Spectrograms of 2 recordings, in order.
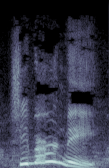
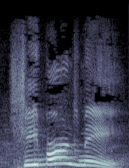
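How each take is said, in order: First: High, loud, half-laughing cry; indignant outcry. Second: Slow, high, loud wail of mock hurt; stretched-out mock lament. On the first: Retold or imitated. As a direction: announce the burn in mock outrage. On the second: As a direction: drag it out, still amazed. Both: Retelling getting burned.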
